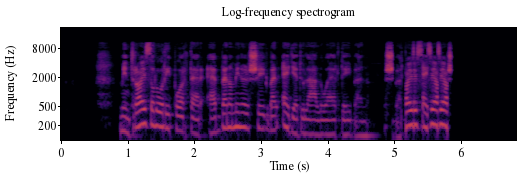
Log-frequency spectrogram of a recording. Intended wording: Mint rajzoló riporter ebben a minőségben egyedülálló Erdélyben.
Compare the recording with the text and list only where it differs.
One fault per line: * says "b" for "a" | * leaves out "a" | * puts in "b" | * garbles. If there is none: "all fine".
* garbles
